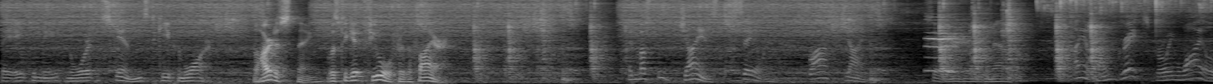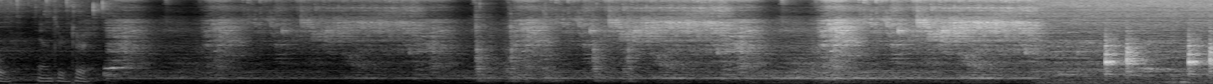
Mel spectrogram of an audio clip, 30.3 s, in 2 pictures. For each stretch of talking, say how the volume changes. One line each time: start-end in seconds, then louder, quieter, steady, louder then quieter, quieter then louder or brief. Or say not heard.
0.0-5.6 louder
7.8-12.7 quieter
13.4-16.2 brief.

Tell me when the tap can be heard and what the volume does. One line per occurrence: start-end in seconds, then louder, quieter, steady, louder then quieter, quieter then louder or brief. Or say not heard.
0.0-30.2 louder.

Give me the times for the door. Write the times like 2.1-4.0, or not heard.
5.9-7.8, 11.7-13.8, 21.1-23.1.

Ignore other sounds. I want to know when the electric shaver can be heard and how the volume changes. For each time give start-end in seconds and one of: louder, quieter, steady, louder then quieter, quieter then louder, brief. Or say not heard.
not heard.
